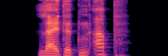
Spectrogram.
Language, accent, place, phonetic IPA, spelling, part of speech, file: German, Germany, Berlin, [ˌlaɪ̯tətn̩ ˈap], leiteten ab, verb, De-leiteten ab.ogg
- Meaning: inflection of ableiten: 1. first/third-person plural preterite 2. first/third-person plural subjunctive II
